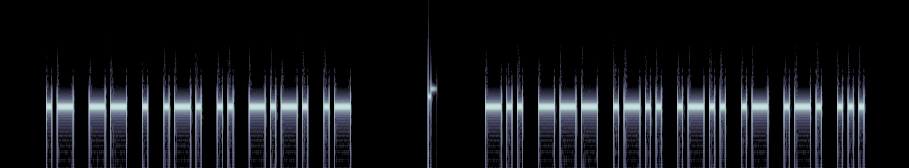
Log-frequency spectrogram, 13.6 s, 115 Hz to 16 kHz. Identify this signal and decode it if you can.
Morse code, heard as a keyed tone, about 15 wpm, 700 Hz. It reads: AMERICA DOLLARS
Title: Sets of 5 Words - New Word Drill - 15wpm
